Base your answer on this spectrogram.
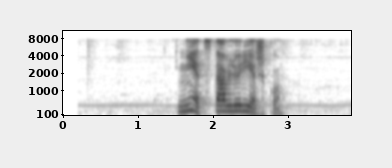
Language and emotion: Russian, angry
